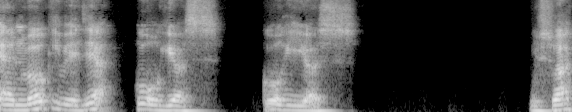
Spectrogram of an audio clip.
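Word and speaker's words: κύριος: kurios, kurios, ou soit kyrios. Parce qu'il ça U là moi prononce les UM dans grec, moi, parce qu'il dit pratiquement ça U français là, quoique elle la prononce comme un Y.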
